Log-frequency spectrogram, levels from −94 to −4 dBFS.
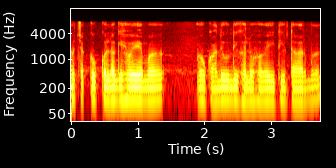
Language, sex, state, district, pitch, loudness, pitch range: Chhattisgarhi, male, Chhattisgarh, Sarguja, 105 Hz, -20 LUFS, 100-105 Hz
